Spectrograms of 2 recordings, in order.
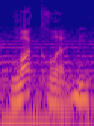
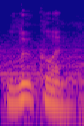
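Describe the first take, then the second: First: The first syllable sounds like 'luck'. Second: The first syllable sounds like 'luke'. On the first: This is how others insist it is said. "insistence that it's pronounced Lucklin" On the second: This is how the speaker used to say it. "I called it Lukelin"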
